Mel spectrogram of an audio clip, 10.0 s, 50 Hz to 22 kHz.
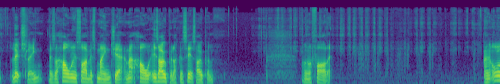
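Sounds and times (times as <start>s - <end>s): wire file scratching metal: 5.0s - 10.0s.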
